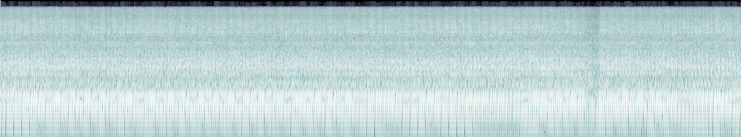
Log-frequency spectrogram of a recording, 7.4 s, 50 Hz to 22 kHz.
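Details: Mercury Thunderbolt 500 50 HP outboard, first run after complete rebuild (reeds, bearings, rings, distributor, carb, fuel pump, impeller; compression 123–124 psi): steady, even two-stroke burble with smooth regular beat, no knocks or misses; idling cleanly.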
